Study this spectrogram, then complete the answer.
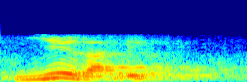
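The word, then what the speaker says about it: יֵרָאֶה: Normalement, ça aurait dû être Yir'e, mais on a la coutume de lire Yira'e. Ça veut dire que les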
